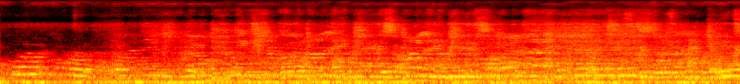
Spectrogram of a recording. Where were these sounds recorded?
in a crowded indoor space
